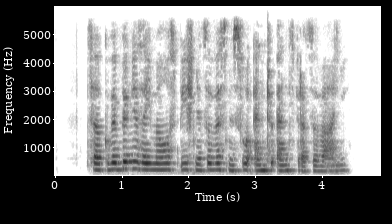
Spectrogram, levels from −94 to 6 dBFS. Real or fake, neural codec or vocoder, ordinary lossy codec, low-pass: real; none; AAC, 48 kbps; 5.4 kHz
